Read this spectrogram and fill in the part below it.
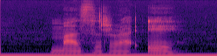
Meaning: farm
- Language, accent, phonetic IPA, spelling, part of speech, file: Persian, Iran, [mæz.ɹæ.ʔe], مزرعه, noun, Fa-مزرعه.ogg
